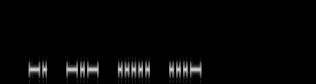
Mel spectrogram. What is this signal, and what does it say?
Morse code, heard as a keyed tone, about 36 wpm, spaced as for 26 wpm, 690 Hz. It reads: NK5V
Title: USA Call Signs - 4 Characters - 2x Character Spacing - 35wpm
